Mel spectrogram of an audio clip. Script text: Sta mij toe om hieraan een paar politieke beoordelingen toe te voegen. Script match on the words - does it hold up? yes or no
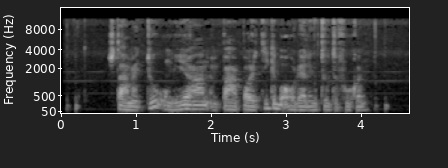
yes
